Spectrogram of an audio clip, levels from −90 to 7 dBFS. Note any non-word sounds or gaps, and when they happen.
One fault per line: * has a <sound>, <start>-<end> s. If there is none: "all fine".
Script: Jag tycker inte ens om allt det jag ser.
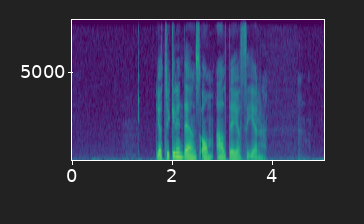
all fine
